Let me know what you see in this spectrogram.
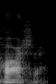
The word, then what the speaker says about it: Rocha: Wagner Rochelle versus Gordon Ryan, and that's how you pronounce it. Gordon. No. Wagner. Wagner Rocha.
